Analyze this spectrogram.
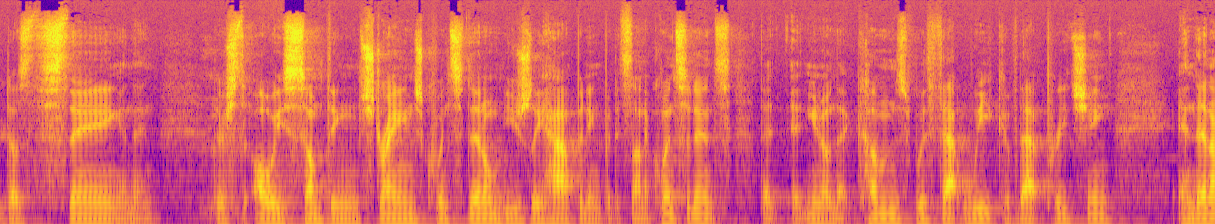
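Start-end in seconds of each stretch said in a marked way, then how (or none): none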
